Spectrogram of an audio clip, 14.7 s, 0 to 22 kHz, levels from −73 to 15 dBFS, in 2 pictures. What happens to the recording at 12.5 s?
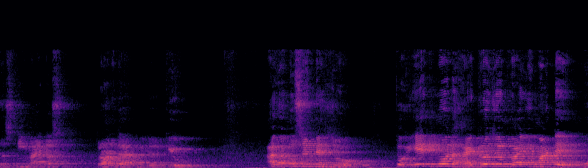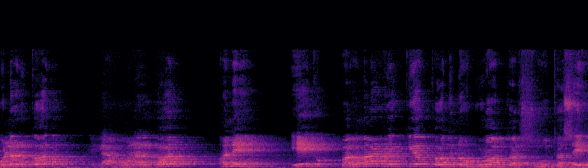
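Nothing goes wrong at 12.5 s; the audio plays through that moment intact, with no dropout, click or distortion.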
